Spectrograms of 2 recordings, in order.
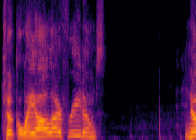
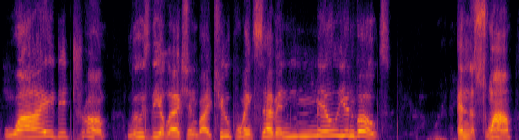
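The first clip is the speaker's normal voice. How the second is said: slowed emphatic question; slower than usual. Real, not acted. Repeating question to trolls, slowed.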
